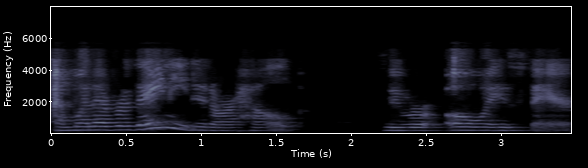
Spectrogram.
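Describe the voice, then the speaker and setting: A woman speaks at a fairly high pitch. She has a Spanish accent. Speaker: student. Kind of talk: class speech.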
